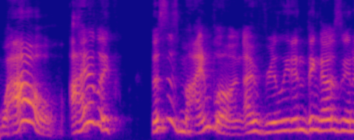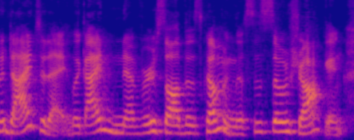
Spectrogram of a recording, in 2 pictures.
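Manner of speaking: sardonic, swooping, sarcastic put-on astonishment. Retelling own inner thoughts while lying staring up at the sky: sarcastic Larry David-esque put-on tone. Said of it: "a sarcastic Larry David-esque inner monologue".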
